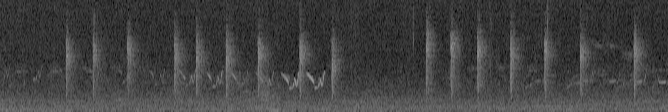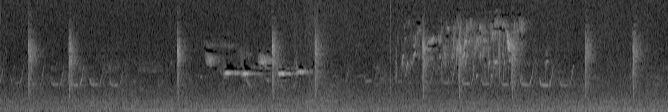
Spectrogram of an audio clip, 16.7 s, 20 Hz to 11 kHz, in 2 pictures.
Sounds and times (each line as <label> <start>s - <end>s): Warbler 0.1s - 4.3s
Warbler 5.3s - 16.7s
